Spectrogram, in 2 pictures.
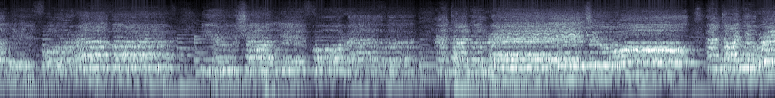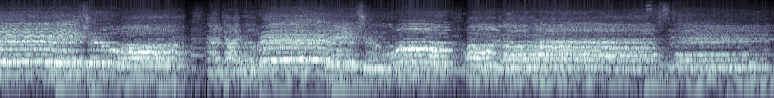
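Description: Choir singing a communion hymn, the voices swelling and easing phrase by phrase over a steady accompaniment of held low notes.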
